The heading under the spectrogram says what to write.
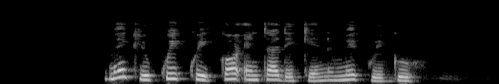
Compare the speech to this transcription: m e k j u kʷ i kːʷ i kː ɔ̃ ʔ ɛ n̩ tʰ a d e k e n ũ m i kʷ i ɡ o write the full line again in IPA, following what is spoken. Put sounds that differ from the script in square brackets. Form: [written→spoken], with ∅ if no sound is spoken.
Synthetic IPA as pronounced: m e k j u kʷ i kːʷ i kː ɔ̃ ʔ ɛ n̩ [tʰ→t] a d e k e n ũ m [i→e] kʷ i ɡ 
